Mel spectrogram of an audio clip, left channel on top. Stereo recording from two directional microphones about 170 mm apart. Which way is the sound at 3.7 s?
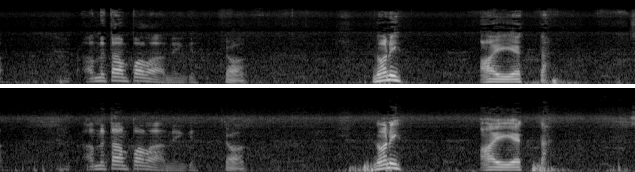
65° left (ahead or behind).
